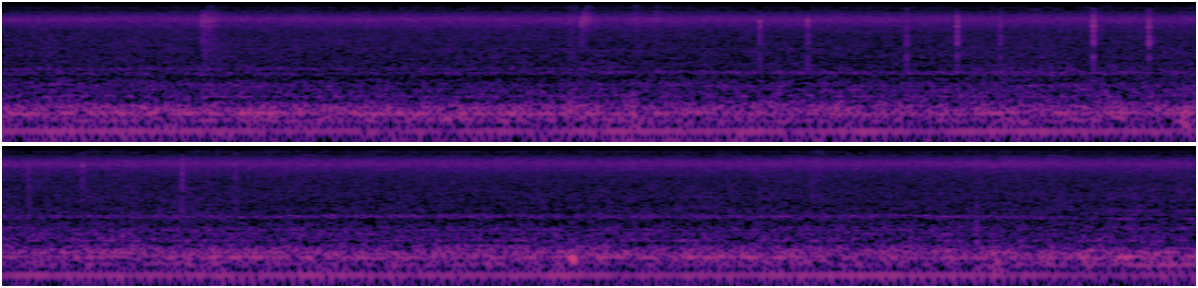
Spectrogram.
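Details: A steady mechanical hum like a fan or microwave runs indoors, with faint ticks and clicks and no animal sound.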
